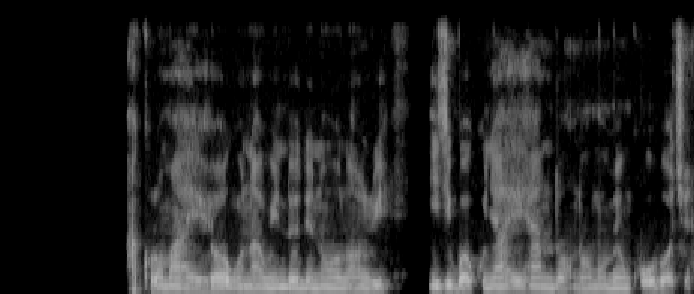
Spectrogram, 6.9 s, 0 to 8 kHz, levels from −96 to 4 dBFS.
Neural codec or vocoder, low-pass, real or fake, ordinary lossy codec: none; 7.2 kHz; real; none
